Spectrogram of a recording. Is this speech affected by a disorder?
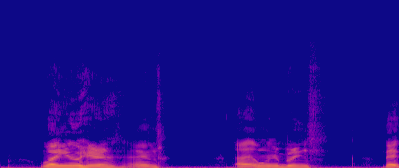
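Yes: cerebral palsy; limited use of arms.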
